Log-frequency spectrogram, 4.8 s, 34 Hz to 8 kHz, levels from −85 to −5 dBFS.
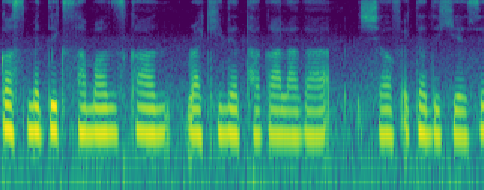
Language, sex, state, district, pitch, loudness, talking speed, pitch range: Nagamese, female, Nagaland, Dimapur, 175 Hz, -18 LUFS, 125 wpm, 165-185 Hz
